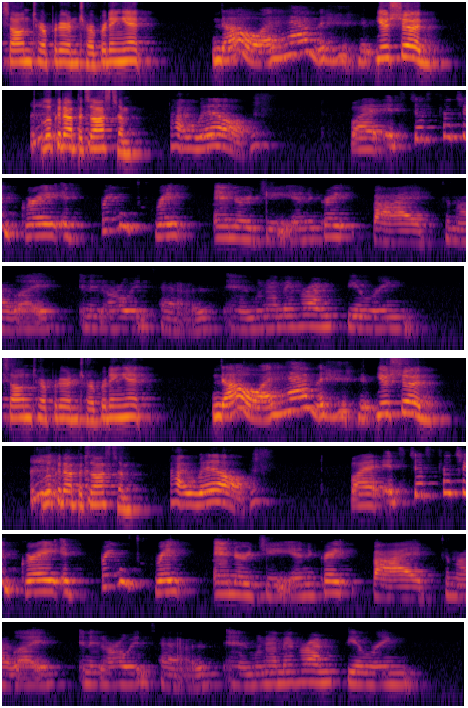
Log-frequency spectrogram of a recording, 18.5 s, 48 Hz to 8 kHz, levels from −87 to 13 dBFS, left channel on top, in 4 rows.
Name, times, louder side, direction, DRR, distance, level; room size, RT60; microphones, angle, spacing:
voice 1, 0.0-1.4 3.7-4.3 5.0-5.9, left 5 dB, 50° left, 12 dB, 1.0 m, -20 dB
voice 2, 2.1-3.7 4.9-5.2 6.3-7.3 8.1-10.0 10.3-11.1 11.4-12.7 13.0-14.4 14.7-18.0, right 4 dB, 55° right, 6 dB, 2.2 m, -27 dB
26.5 x 9.9 x 2.8 m, 0.35 s
head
